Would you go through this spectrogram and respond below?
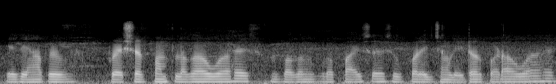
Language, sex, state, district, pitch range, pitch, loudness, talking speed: Hindi, male, Haryana, Rohtak, 115-125 Hz, 120 Hz, -18 LUFS, 205 wpm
